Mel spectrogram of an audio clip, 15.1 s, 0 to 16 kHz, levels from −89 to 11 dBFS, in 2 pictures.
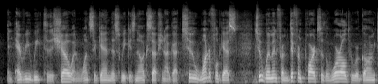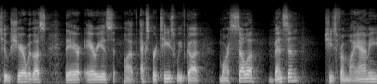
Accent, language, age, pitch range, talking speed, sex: American, English, 50-69, 95-125 Hz, 180 wpm, male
